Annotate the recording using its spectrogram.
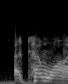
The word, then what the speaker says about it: Ottumwa: It's pronounced Ottumwa, Iowa. Hey, Ottumwa.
